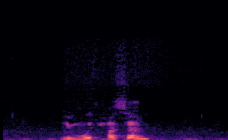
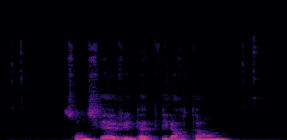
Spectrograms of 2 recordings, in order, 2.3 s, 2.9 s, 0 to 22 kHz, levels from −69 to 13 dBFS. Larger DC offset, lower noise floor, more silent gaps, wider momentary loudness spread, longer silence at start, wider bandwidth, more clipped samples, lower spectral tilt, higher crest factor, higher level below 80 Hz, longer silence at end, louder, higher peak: neither; second, -47 dBFS vs -61 dBFS; neither; about the same, 10 LU vs 10 LU; about the same, 0.6 s vs 0.65 s; about the same, 16 kHz vs 16.5 kHz; neither; about the same, -6.5 dB/octave vs -6.5 dB/octave; about the same, 20 dB vs 16 dB; first, -56 dBFS vs -64 dBFS; first, 0.8 s vs 0.3 s; first, -19 LUFS vs -31 LUFS; first, 0 dBFS vs -16 dBFS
